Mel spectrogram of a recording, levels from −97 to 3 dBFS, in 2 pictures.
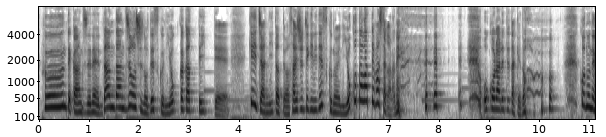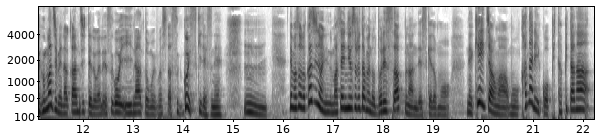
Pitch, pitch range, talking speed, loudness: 220 Hz, 175-280 Hz, 415 characters per minute, -14 LUFS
